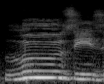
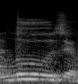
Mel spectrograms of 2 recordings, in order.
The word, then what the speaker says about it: lose: when 뭐 할 때 your body loses 1% of its water이 돼요. 요거 단어 발음 주의하세요. lose입니다. lose 뭐 하다?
